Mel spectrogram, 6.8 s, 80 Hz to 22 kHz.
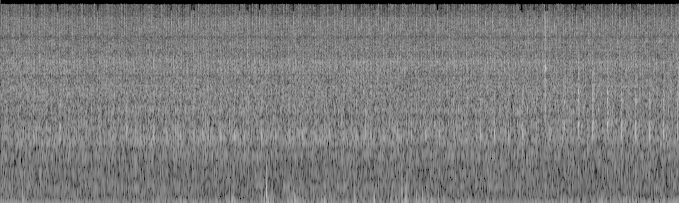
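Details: Lada Kalina 1.4 at 70°C coolant temperature: idle with irregular dull knocks through a steady hum. The cause of the engine knock is unknown; the owner wonders whether it needs an overhaul.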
